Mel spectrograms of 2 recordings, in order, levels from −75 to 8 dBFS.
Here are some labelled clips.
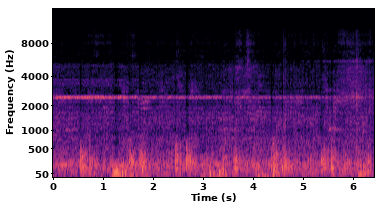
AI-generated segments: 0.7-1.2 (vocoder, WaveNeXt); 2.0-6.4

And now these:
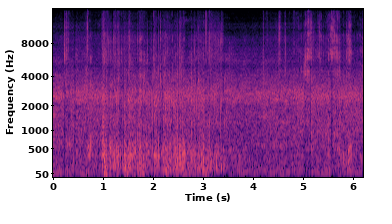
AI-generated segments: 0.0-0.7 (codec, DAC); 1.1-1.9; 3.3-4.9

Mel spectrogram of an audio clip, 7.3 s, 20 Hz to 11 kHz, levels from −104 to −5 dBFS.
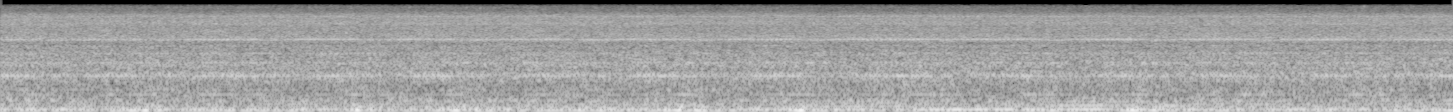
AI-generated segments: none

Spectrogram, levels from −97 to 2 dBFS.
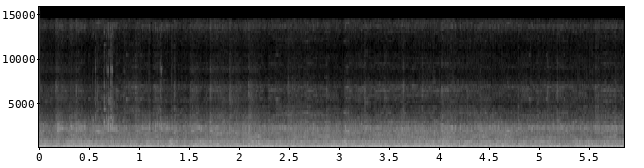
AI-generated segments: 0.0-0.4 (autoencoder, DAC-VAE); 1.5-2.2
